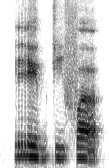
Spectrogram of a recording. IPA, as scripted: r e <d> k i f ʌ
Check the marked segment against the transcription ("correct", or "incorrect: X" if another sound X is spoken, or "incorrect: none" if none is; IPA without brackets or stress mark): incorrect: b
